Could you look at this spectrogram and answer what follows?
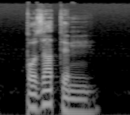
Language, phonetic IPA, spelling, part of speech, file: Polish, [pɔˈza‿tɨ̃m], poza tym, phrase, Pl-poza tym.ogg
